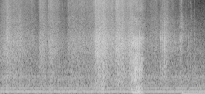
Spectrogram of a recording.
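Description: Rustling and rummaging in a plastic shopping bag as items are searched for and pulled out, with crackling swells about halfway through, over a low steady hum.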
